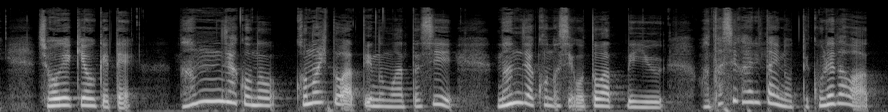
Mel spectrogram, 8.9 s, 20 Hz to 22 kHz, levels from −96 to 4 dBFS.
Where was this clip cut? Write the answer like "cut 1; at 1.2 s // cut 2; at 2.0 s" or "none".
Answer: none

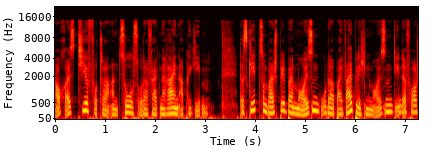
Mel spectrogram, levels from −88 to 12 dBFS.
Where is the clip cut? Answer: cut 1; at 5.3 s

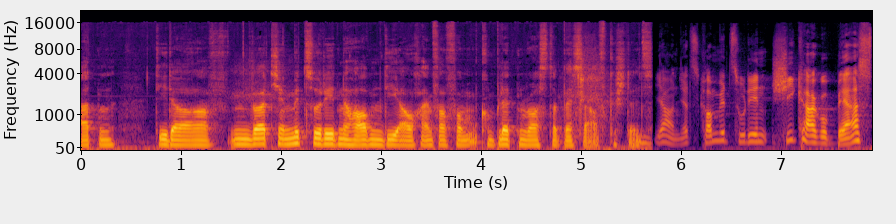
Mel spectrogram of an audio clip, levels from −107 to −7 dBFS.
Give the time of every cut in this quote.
cut 1; at 5.7 s

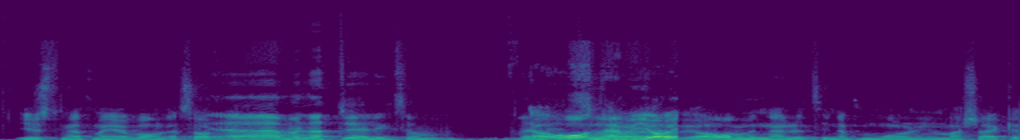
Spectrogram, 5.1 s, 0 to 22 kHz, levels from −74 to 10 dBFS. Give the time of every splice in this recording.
cut 1; at 3.4 s

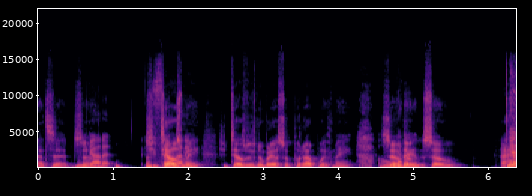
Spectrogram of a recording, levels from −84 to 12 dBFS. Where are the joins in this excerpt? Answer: cut 1; at 4.9 s

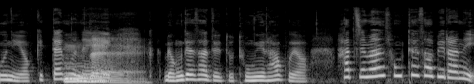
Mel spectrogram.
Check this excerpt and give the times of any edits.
cut 1; at 1.5 s

